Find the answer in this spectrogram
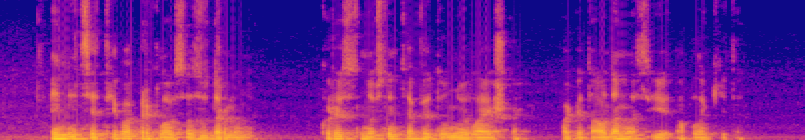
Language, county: Lithuanian, Klaipėda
